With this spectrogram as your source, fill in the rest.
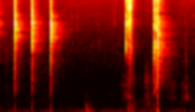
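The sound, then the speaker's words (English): A water bottle being dropped gives sharp, hard clacks: three quick ones, a short pause, then two more close together. “With... the dropping water bottle.”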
